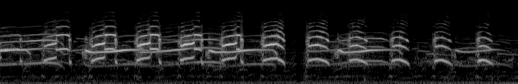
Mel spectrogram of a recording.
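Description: Bird long call recorded at Protection Island National Wildlife Refuge: a loud series of many harsh, honking harmonic notes in rapid bursts, broken by a couple of brief pauses, with no talk.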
